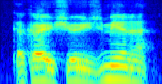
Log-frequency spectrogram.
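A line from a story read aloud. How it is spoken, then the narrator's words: Irritated question. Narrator (Russian): раздраженно спросил Жабр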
